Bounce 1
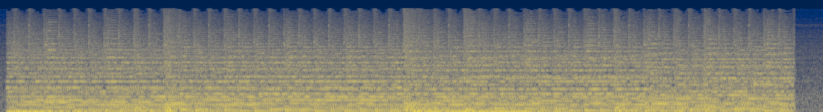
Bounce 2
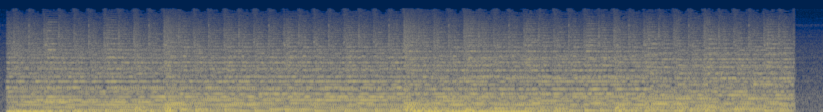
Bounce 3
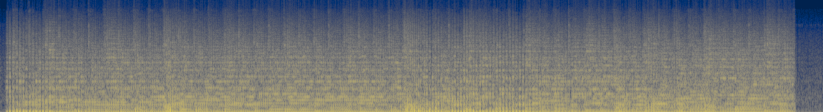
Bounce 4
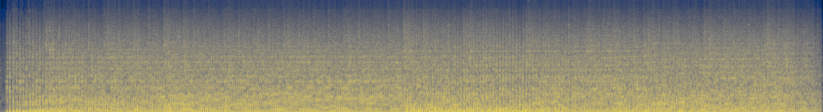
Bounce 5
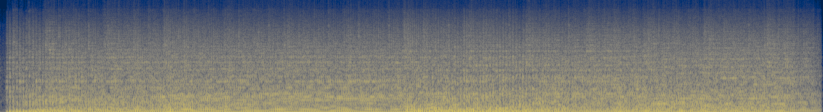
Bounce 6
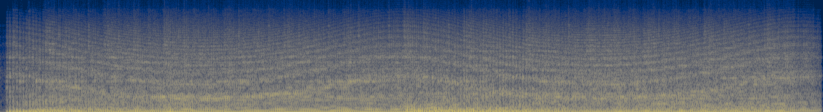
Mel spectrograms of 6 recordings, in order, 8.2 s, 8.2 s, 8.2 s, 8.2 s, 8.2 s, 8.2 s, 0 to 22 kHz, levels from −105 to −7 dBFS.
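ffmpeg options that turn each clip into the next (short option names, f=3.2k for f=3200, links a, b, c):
-filter_complex "[0:a]acrossover=split=9400[a][b];[b]acompressor=threshold=-57dB:ratio=4:attack=1:release=60[c];[a][c]amix=inputs=2:normalize=0,volume=-6dB"
-af "aeval=exprs='max(val(0),0)':c=same,volume=3.5dB"
-filter_complex "[0:a]asplit=8[a][b][c][d][e][f][g][h];[b]adelay=195,afreqshift=53,volume=-4dB[i];[c]adelay=390,afreqshift=106,volume=-9.4dB[j];[d]adelay=585,afreqshift=159,volume=-14.7dB[k];[e]adelay=780,afreqshift=212,volume=-20.1dB[l];[f]adelay=975,afreqshift=265,volume=-25.4dB[m];[g]adelay=1170,afreqshift=318,volume=-30.8dB[n];[h]adelay=1365,afreqshift=371,volume=-36.1dB[o];[a][i][j][k][l][m][n][o]amix=inputs=8:normalize=0,volume=6dB"
-filter_complex "[0:a]asplit=2[a][b];[b]adelay=20,volume=-13dB[c];[a][c]amix=inputs=2:normalize=0,volume=-8dB"
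-af "flanger=delay=0.7:depth=1.3:regen=51:speed=0.25:shape=sinusoidal,volume=-4dB"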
